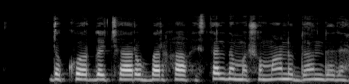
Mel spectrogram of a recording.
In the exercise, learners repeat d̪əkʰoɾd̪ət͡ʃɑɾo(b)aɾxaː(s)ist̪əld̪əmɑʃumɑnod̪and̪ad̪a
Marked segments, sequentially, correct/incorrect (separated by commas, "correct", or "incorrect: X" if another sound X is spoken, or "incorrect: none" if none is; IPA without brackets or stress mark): correct, incorrect: x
